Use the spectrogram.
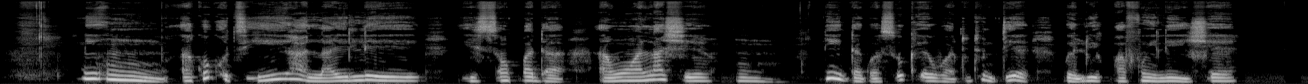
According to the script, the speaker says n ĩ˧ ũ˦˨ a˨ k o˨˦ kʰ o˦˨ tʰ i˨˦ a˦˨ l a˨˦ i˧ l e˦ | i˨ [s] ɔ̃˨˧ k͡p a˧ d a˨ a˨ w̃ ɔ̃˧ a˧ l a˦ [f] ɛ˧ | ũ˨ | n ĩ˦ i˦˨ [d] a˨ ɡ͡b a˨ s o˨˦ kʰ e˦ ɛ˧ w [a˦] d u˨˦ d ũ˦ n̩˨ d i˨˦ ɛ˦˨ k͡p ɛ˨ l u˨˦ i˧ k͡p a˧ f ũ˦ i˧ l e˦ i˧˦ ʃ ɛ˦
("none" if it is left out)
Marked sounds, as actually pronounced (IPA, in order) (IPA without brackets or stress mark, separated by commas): s, ʃ, d, a˨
